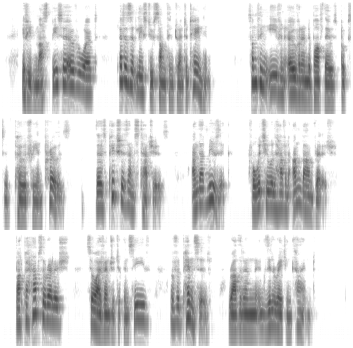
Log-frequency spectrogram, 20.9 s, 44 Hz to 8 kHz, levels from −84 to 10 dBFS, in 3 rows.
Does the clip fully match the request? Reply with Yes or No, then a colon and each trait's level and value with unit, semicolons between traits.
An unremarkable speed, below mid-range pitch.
Yes: average, 170 wpm; low, 125 Hz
